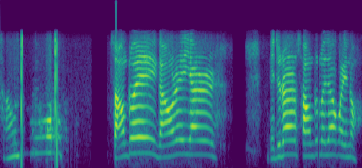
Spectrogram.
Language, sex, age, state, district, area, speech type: Assamese, male, 30-45, Assam, Biswanath, rural, conversation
